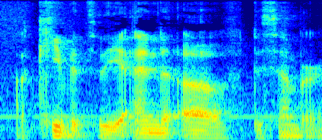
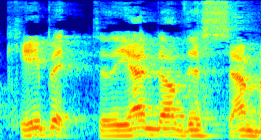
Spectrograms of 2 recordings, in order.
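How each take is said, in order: First: Mumbled under the breath; quiet. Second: Raised, louder repeat. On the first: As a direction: say it half to yourself. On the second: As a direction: speak up so everyone hears. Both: Real, not acted. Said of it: "You gotta speak up".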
